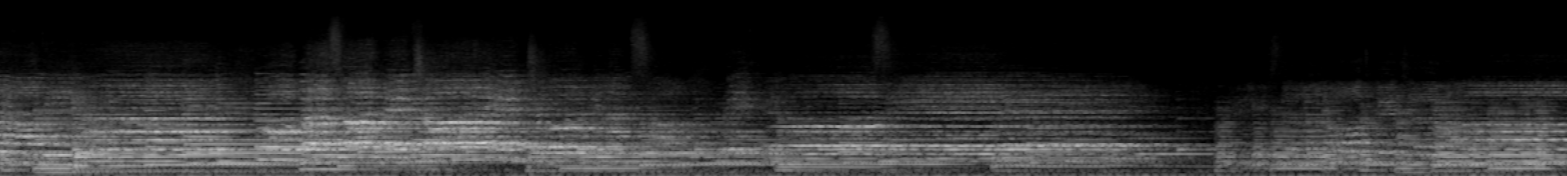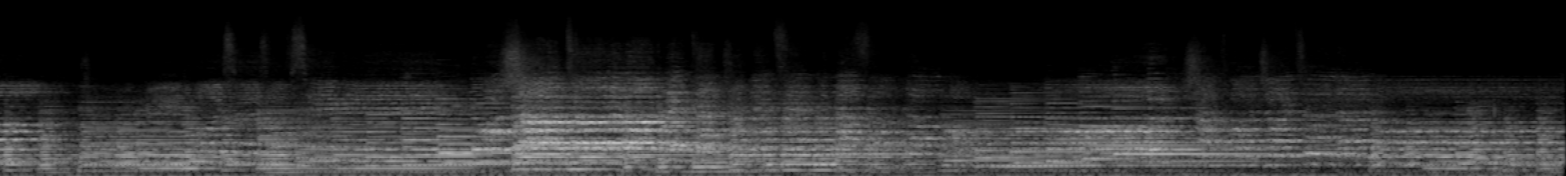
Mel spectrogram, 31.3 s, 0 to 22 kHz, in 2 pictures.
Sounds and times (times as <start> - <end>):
Music: 0.0 - 31.3.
